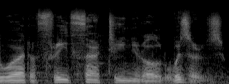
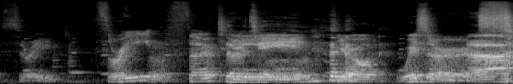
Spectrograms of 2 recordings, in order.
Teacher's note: In this case, the R is very rolled. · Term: rolled R's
